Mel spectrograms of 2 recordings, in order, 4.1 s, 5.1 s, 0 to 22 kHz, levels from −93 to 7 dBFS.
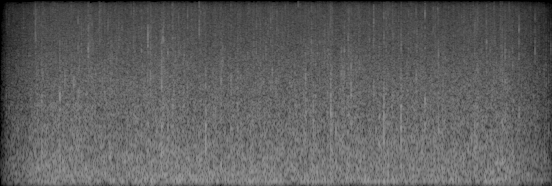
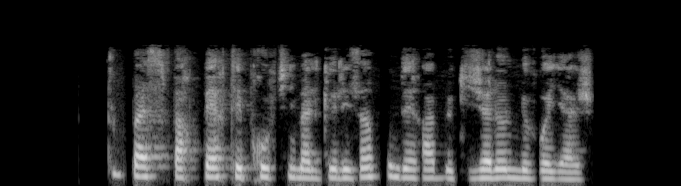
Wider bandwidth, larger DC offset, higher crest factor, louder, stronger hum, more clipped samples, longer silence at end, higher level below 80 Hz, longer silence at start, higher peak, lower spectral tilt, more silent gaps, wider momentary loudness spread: first, over 20 kHz vs 7.8 kHz; neither; about the same, 22 dB vs 18 dB; second, -31 LUFS vs -19 LUFS; neither; neither; second, 0 s vs 0.7 s; first, -54 dBFS vs -60 dBFS; second, 0 s vs 0.8 s; second, -12 dBFS vs -2 dBFS; second, -2.5 dB/octave vs -6 dB/octave; second, none vs 0.95-0.99 s; second, 3 LU vs 9 LU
